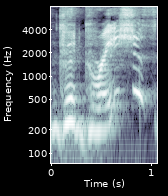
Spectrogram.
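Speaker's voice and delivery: loud startled gasp; Maisie's shocked gasp. A narrator's reading. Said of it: "gasped Maisie".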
